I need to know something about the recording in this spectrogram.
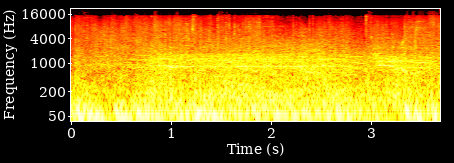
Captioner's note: men yelling and grunting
